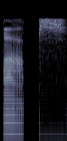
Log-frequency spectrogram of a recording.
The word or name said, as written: Ops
